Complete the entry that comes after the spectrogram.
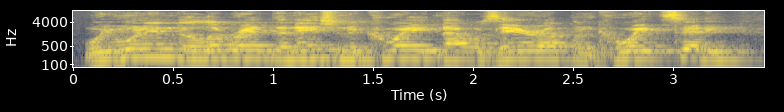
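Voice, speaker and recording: Raspy-voiced man, rambling and earnest. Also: sits high, fairly even intonation, quick pace, a bit bright. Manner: rambling, self-joking, earnest. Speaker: inventor and veteran interviewee. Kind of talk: casual interview talk. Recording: roomy echo, from a distance.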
